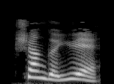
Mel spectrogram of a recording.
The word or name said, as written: 上个月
